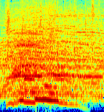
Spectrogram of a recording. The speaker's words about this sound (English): And let's cheer the heroes of Purim, Mordechai and Esther.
